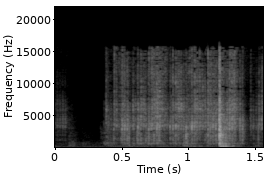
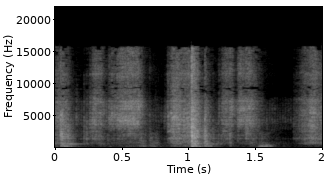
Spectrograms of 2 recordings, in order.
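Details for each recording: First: Iron Man Mk45 flap driven by a modified 60-degree digital servo on an aluminium arm sliding along a rail on a Teflon-sleeved screw, run from a servo tester; brief thin whirr ending in a small clack at its stop, opening and closing freely. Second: Ironman Mk45 flap driven by a digital servo from a servo tester, aluminium arm on a rail: short buzzing, rasping bursts with a gritty rattle each time the flap moves; typical annoying digital servo hum.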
